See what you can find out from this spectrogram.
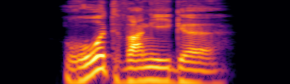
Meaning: inflection of rotwangig: 1. strong/mixed nominative/accusative feminine singular 2. strong nominative/accusative plural 3. weak nominative all-gender singular
- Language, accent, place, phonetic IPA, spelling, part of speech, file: German, Germany, Berlin, [ˈʁoːtˌvaŋɪɡə], rotwangige, adjective, De-rotwangige.ogg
